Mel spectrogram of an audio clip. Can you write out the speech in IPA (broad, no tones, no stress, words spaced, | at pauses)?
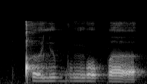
ǃʰɵlʲubu ŋo pɐ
